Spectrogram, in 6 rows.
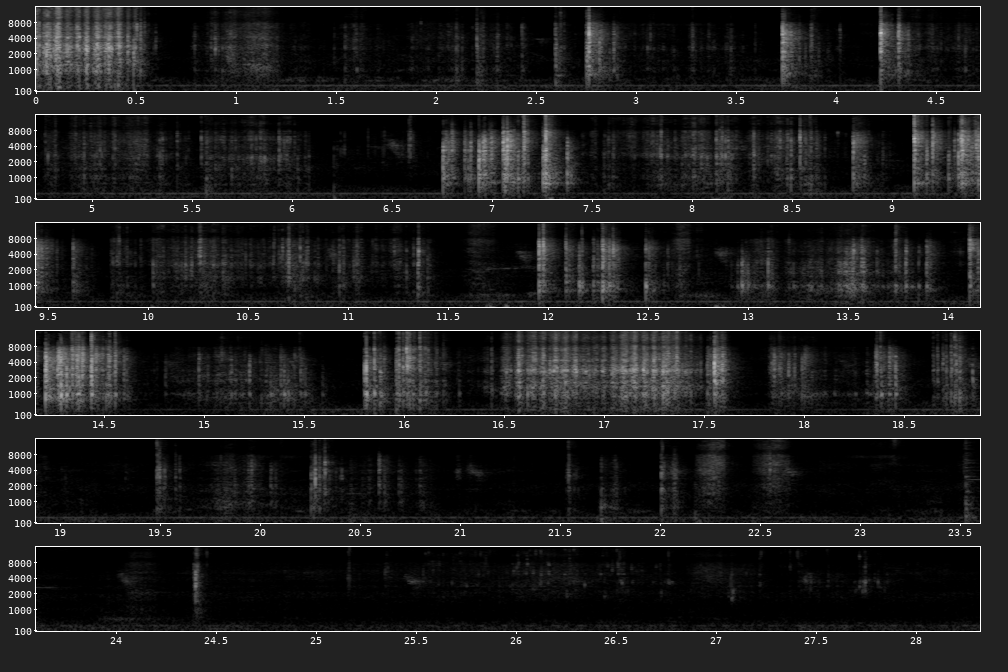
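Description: Slate pencils clicking and clattering against each other and a plastic tub as they are handled: a run of sharp clicks, with louder bouts of clatter about 7, 14 and 17 seconds in.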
